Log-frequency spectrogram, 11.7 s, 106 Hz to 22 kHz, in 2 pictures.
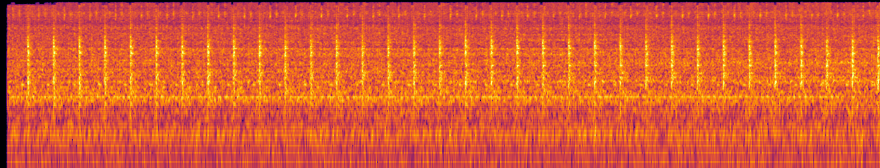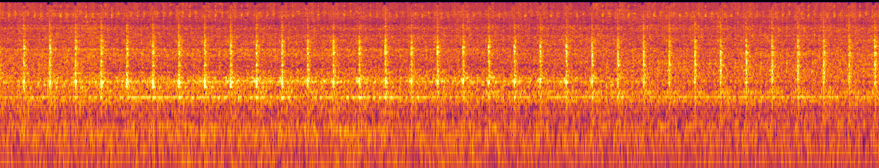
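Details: Car owned about 4 years, 45,000 km driven: steady sharp ticking about four a second that never fades at normal operating temperature; owner doubts piston slap. Some intake and exhaust valve clearances were found slightly loose and adjusted to spec.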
